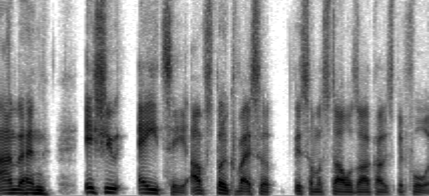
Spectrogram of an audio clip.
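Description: With a British accent, a man speaks at a moderate pace in a dry, close sound with no echo. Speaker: Star Wars comics historian. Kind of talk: casual interview.

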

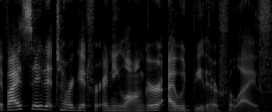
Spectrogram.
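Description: A woman's voice with very wide pitch swings. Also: very clean recording, silent background. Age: 30s. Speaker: podcast host, career coach. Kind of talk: personal story monologue.

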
